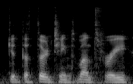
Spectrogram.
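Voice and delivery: ordinary delivery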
